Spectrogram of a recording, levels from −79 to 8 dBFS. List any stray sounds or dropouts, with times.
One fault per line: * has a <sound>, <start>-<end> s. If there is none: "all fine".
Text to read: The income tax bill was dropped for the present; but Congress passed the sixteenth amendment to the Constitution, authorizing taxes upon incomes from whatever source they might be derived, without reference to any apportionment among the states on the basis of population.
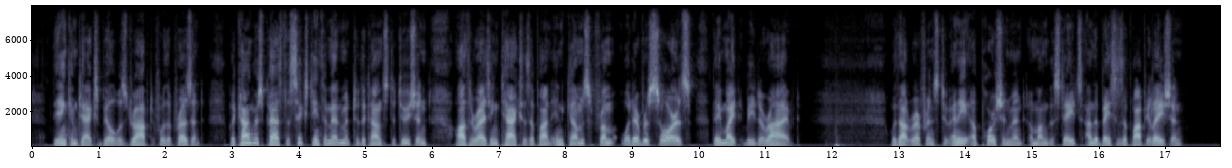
* has a thud, 12.0-12.4 s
